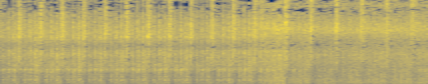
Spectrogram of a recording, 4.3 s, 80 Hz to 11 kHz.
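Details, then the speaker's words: Ragasa 120 PS diesel idling loudly, a sharp hissing puff chuffing with each firing over the clatter, like compression escaping rather than oil or fuel; leak found at injector (nozzle) number three, compression blowing past its seat. "ternyata Lur ada kebocoran pada nozzle nomor tiga Suaranya sangat crosshair ya"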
